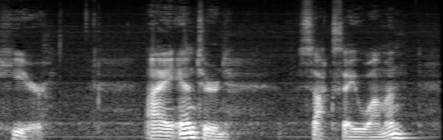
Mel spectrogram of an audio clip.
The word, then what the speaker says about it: Sacsayhuaman: right here I entered Sak woman pronounced sexy woman for we greenos who probably can't pronounce suxy woman I entered from Cusco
